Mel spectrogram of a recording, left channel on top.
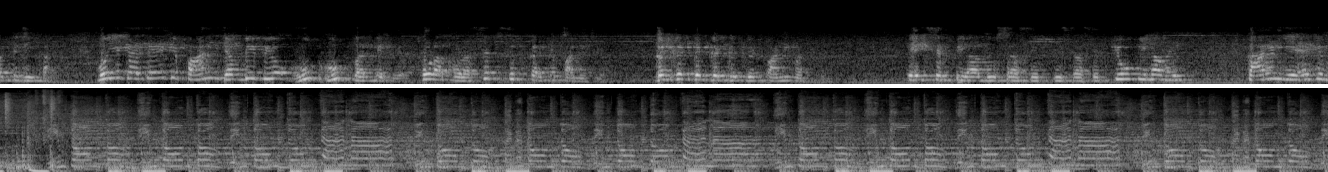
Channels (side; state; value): both; different; correlation 0.00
